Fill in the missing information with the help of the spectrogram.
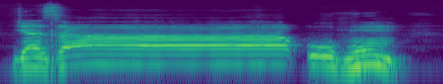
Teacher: On the alif madda you can see mad sign, and after the madda letter the next is hamza in the same word. So this is madde muttasil. We long 3 to 5 seconds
